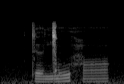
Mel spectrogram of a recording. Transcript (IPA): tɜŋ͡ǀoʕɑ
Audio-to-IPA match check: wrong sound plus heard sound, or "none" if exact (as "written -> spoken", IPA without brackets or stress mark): ʕ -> h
